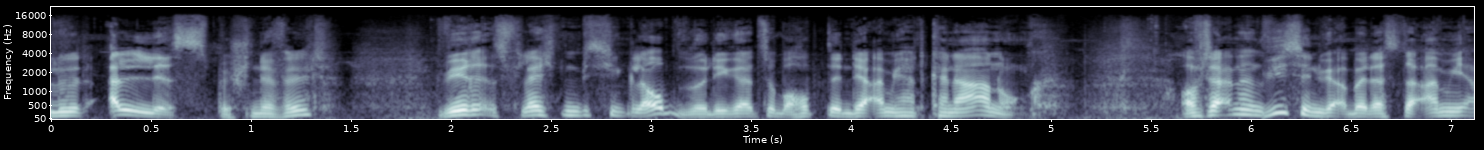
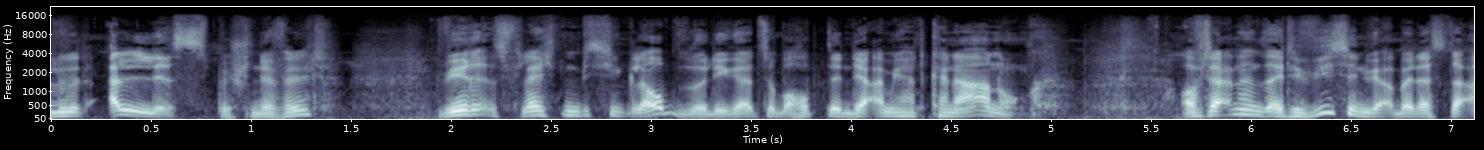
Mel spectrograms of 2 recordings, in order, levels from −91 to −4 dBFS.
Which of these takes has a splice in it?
first; 1 cut; at 6.1 s

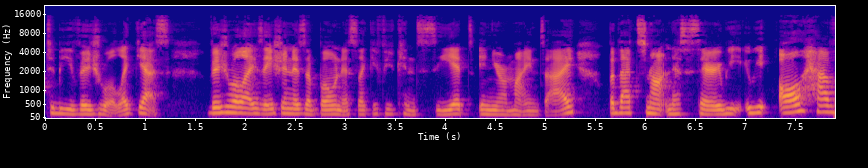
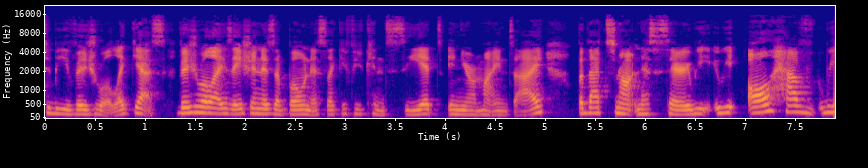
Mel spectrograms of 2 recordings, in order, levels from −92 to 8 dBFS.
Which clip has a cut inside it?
second; 1 cut; at 1.3 s

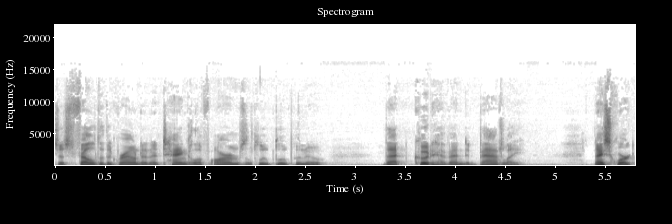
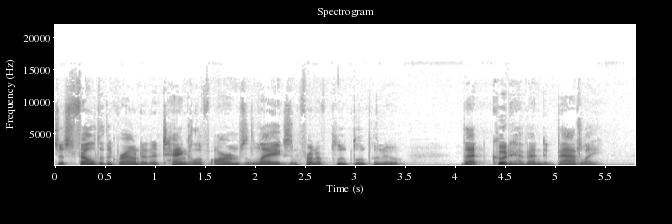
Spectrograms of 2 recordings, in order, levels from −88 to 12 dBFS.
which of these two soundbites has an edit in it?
first; 1 cut; at 2.0 s

